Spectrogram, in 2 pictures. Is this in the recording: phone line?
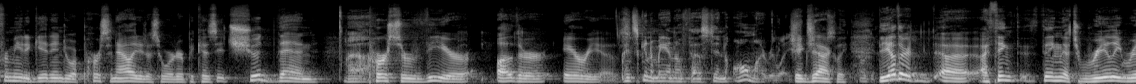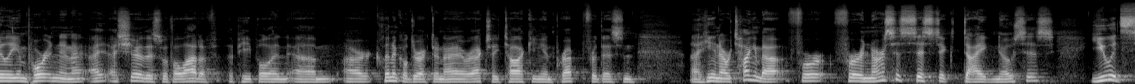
no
